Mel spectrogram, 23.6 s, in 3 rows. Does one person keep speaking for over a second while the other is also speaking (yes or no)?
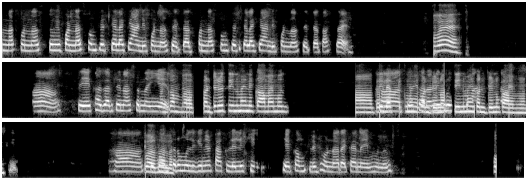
yes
